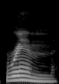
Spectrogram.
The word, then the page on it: rim: rím; リム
